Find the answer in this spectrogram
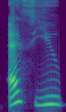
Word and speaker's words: support: The stress is on the second syllable, support. So what happens to the U in the first syllable? It's not a clear support. It becomes A schwa. It becomes support. Support. I need technical support. Can you hear it? Support. That first sound is just sa.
